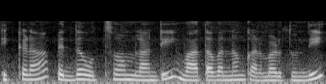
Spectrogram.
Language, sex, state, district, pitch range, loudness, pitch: Telugu, female, Telangana, Mahabubabad, 195-230 Hz, -15 LUFS, 215 Hz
